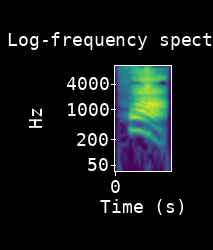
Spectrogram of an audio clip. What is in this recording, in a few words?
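"huà", Mandarin Chinese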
